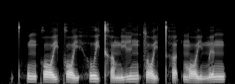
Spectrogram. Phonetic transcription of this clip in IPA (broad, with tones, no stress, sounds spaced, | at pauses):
kʷʰ ɪ˧ ŋ k ɔː˨˥ j k ɔː˨˩ j h uː˥ j kʰ ɐ˨˧ m j iː˥ ŋ t͡s ɔː˨˩ j t̪ʰ ɐ˨˥ t̚ m ɔː˨˩ j m ɪ˥ ŋ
